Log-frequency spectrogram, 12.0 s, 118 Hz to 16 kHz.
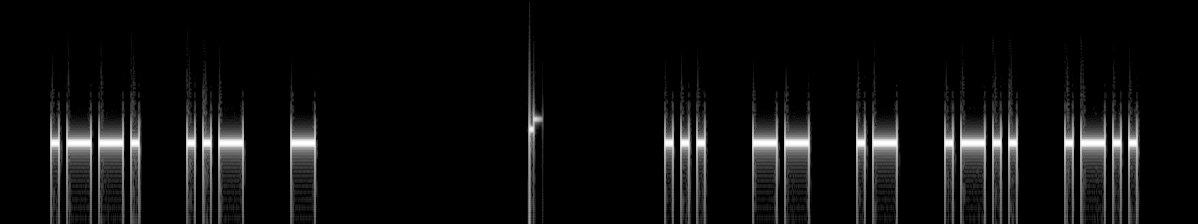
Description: Morse code, heard as a keyed tone, about 15 wpm, spaced as for 11 wpm, 700 Hz. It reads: PUT SMALL
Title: 2x Character Spacing - Top 200 Words - 15wpm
